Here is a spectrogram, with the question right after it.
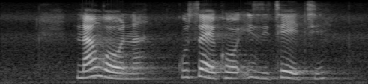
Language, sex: Xhosa, male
